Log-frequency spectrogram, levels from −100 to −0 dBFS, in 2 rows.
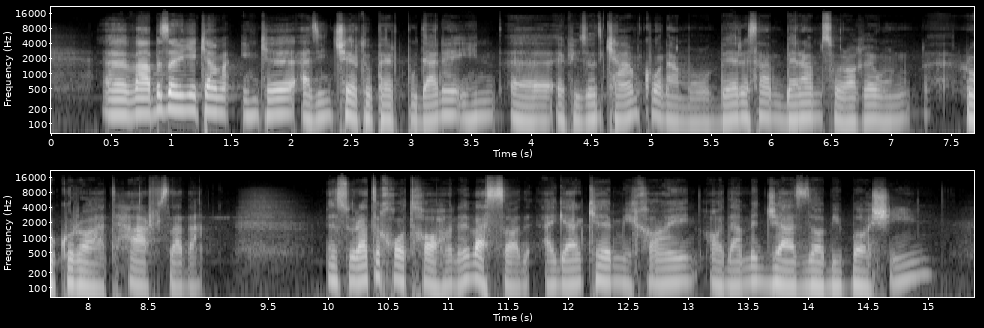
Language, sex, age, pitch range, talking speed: Persian, male, 30-49, 120-155 Hz, 125 wpm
